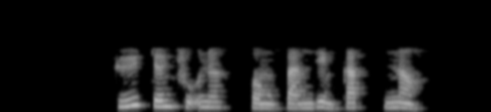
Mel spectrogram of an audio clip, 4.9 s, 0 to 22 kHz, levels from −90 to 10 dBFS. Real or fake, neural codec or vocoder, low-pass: real; none; 3.6 kHz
